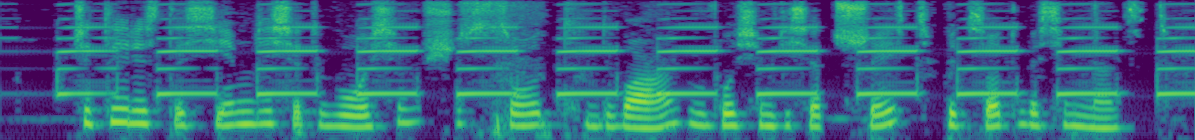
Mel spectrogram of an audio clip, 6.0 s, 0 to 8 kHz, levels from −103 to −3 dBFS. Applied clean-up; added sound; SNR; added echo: classical method spectral subtraction.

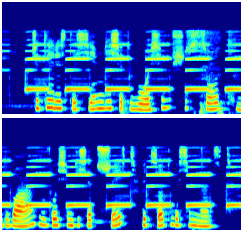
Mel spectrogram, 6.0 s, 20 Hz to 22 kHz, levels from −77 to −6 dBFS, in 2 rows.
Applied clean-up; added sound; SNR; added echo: classical method Wiener filter.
